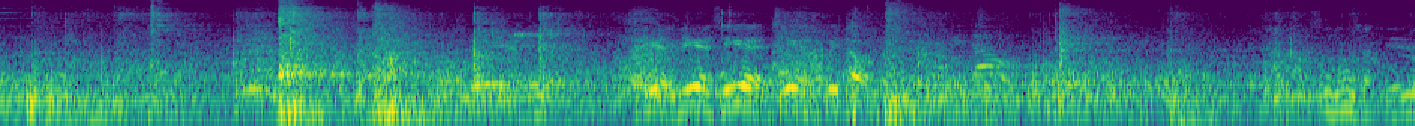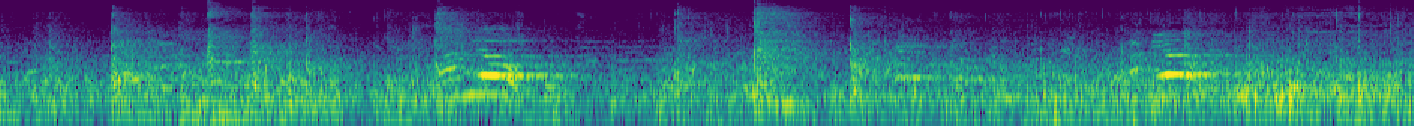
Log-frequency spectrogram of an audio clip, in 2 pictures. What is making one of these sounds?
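Hockey sticks clack sharply against a ball and the floor.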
